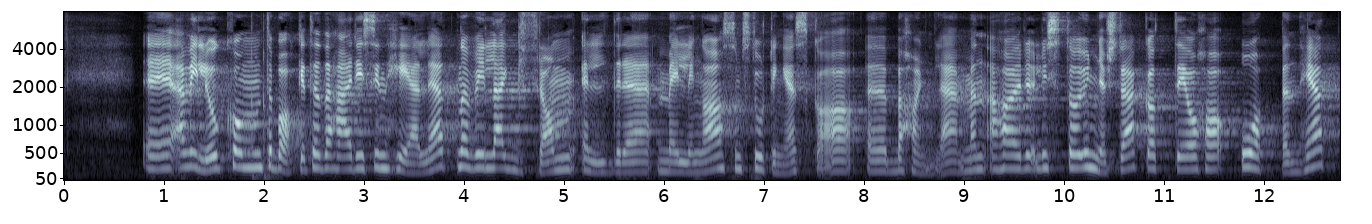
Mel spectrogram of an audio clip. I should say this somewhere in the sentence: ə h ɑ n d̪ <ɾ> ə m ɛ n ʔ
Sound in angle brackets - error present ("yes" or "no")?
yes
